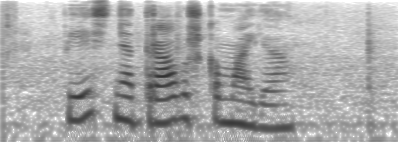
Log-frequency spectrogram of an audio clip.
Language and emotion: Russian, neutral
